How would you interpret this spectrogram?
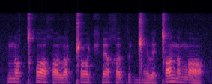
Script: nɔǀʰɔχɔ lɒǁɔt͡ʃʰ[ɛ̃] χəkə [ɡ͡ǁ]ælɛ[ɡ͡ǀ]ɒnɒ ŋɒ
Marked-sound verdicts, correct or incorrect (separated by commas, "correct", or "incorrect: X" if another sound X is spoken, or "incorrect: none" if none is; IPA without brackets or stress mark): incorrect: ɛ, correct, incorrect: ǀ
